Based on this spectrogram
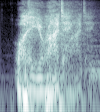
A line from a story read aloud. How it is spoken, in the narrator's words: hissed voice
